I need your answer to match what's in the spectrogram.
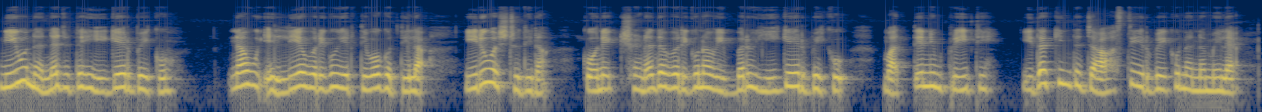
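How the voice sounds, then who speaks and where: A woman's voice: on the high side, moderate pace, warm tone, lightly acted. A woman voicing a tearful young wife who pleads and reproaches her husband. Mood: hurt.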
